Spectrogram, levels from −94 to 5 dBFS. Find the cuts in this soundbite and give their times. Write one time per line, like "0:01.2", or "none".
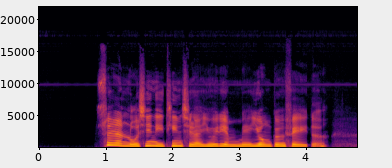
0:03.7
